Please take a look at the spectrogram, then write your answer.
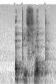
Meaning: apple turnover
- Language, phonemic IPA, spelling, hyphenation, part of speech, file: Dutch, /ˈɑpəlˌflɑp/, appelflap, ap‧pel‧flap, noun, Nl-appelflap.ogg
